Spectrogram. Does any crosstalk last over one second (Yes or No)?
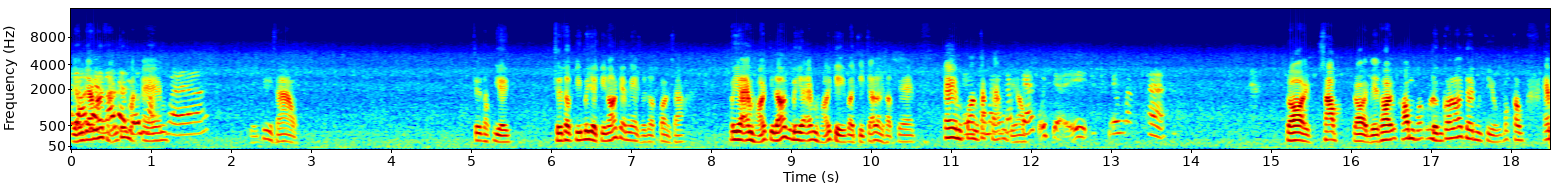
Yes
